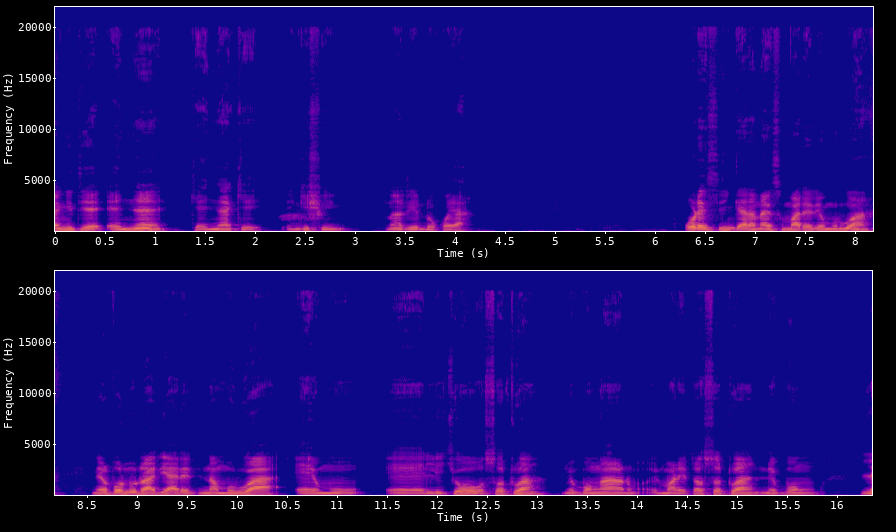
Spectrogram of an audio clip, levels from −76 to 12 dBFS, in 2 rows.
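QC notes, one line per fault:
No faults heard in this speech recording.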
